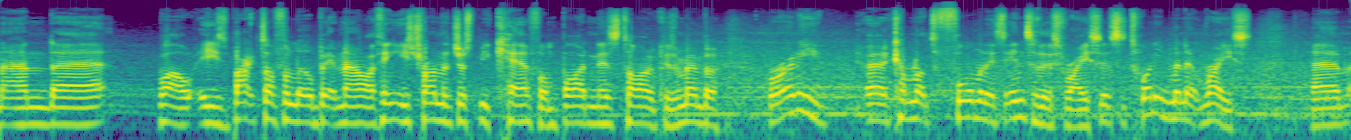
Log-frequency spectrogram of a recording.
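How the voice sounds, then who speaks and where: A man's voice: on the high side, noisy background. A British man commentating alone on a live sim race, chatty and self-deprecating, his voice a bit stuffed up from hay fever. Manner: chatty, self-deprecating, quick play-by-play with fillers.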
